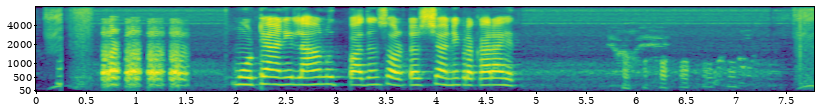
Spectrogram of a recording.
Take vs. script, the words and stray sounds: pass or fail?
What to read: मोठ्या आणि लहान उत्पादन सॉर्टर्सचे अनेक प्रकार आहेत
fail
